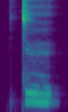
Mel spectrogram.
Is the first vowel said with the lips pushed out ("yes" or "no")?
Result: yes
